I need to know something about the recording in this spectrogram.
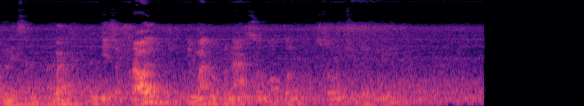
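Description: A man speaks steadily to a microphone, as if presenting.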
